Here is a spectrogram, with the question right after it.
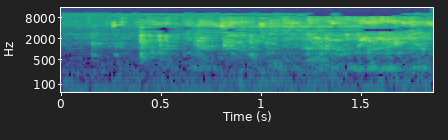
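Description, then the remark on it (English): Clorox bleach being poured down a drain, a steady, hissing trickle with small splashy gurgles that continues for the full two seconds, fairly quiet, with no talking. “I'm pouring Clorox down the drain.”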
